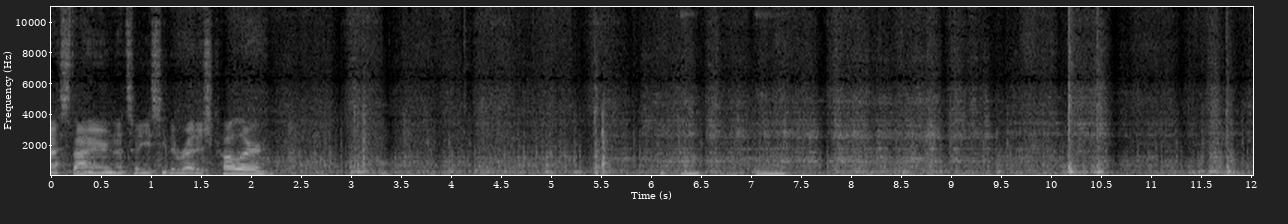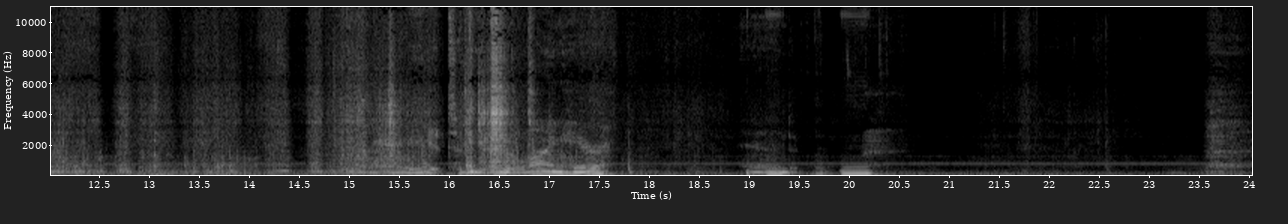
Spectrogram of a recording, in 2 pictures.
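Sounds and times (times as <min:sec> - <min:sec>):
cable scraping through reel: 0:00.0 - 0:17.6.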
